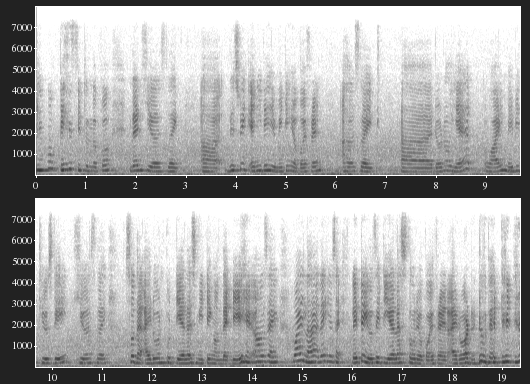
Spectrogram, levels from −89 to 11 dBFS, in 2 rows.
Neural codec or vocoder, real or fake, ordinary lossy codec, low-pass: none; real; none; 7.2 kHz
